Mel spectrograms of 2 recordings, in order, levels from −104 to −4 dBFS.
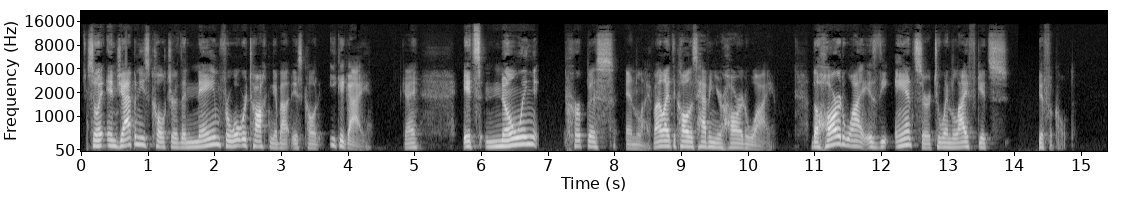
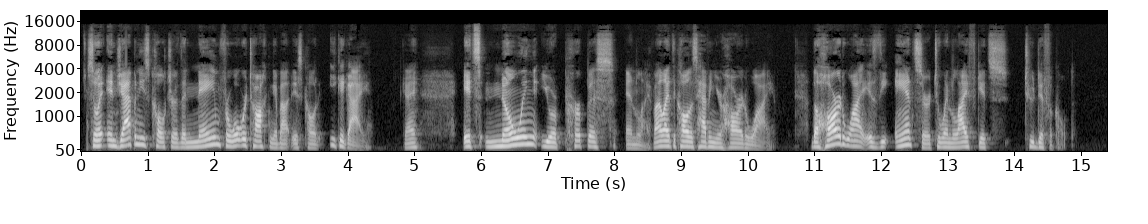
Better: second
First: audio cutting out; at 7 s and at 14 s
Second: none

